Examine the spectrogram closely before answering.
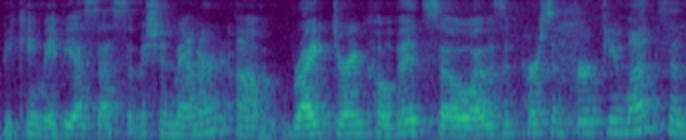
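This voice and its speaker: Noticeable background noise and audible room echo surround a woman with an American accent. She talks at a fairly quick pace with fairly even intonation and hardly any pauses. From Tucson, Arizona. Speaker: elementary school principal. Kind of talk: casual interview.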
